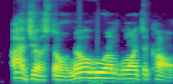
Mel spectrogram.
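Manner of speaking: ordinary talk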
